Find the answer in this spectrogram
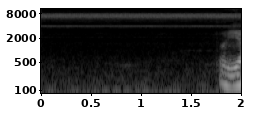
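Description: Steady high-pitched trilling of crickets, running on without a break, over a faint low hum. A man's voice starts again at the very end.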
